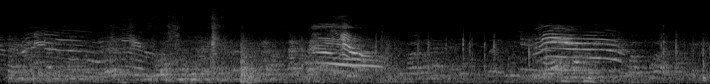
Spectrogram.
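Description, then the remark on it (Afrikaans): A cat meows twice, each a drawn-out, wavering cry a couple of seconds apart, clear over a steady background of murmuring voices. “They are very easy to, to look after, just like a normal cat.”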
